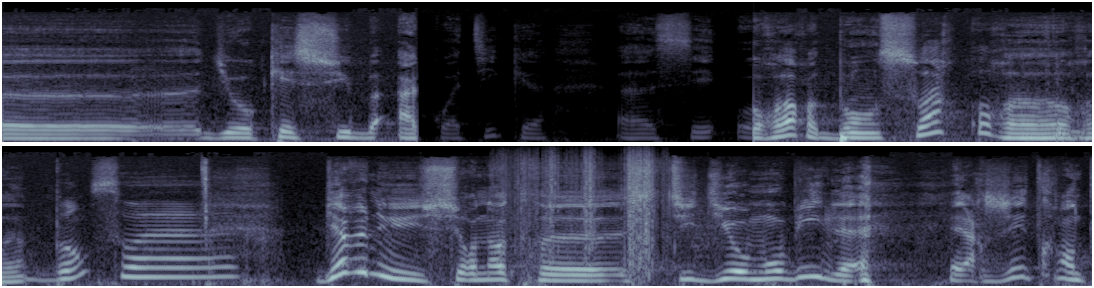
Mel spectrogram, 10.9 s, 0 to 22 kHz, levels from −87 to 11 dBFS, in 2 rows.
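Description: From 2.07 to 3.76 s, one channel inverted in polarity is the likely cause: summed to mono, the shared content cancels, dropping the level by about 22 dB to a faint residue. From 7.88 to 8.78 s, cable scratch noise, likely from a worn cable or connector being moved, adds dense, uneven scratching bursts only a few decibels below the sound.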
